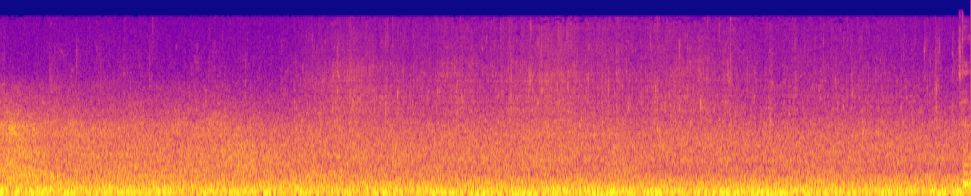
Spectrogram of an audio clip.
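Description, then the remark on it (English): A steady rush of water from the Potomac River flows without pause, dense and rumbling in the low end with a constant churning hiss, and no voices over it. “quiet comes and the water is the sound that you hear.”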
